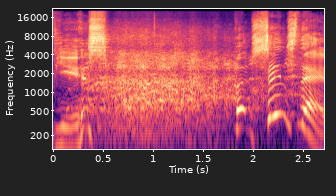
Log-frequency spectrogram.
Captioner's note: audience laughs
